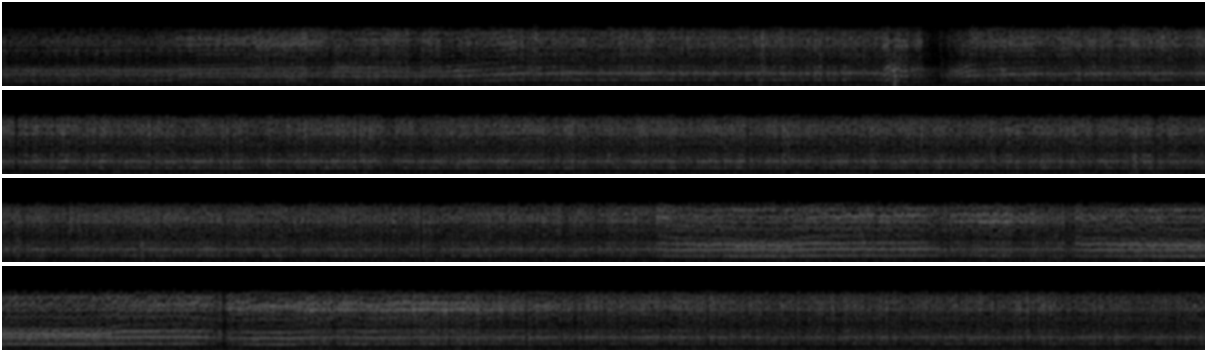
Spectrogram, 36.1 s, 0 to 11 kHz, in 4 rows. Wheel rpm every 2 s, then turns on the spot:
120, 160, 220, 150, 220, 230, 230, 230, 230, 230, 230, 230, 230, 220, 220, 230, 230, 230.
none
